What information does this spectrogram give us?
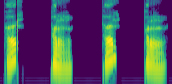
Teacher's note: Vurguluda iki R sesi telaffuz ediliyormuş gibi seslendirilir.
